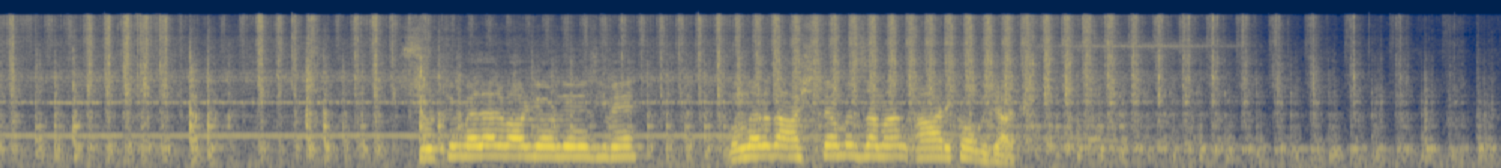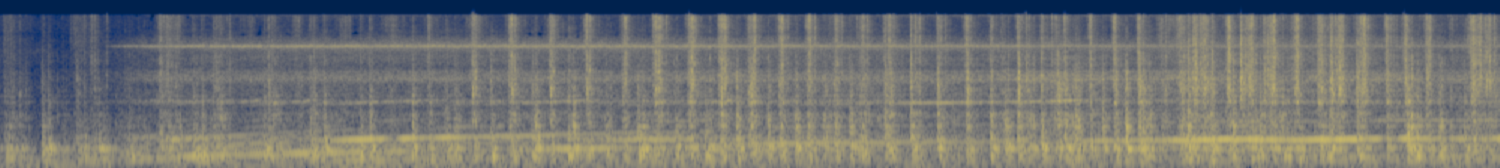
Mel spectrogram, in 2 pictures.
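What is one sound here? An electric motor ticks rapidly as it runs.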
